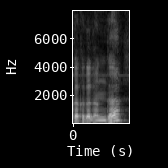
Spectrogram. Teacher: क ख ग घ ङ, विसर्ग और ह कंठ से उच्चारित होंगे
